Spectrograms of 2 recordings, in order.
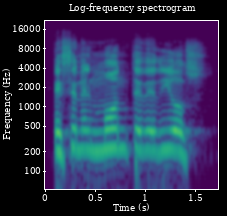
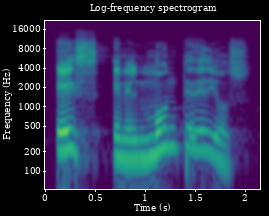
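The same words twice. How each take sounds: First: It is spoken at a normal, quicker pace. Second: It is spoken at a slower, deliberate pace.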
